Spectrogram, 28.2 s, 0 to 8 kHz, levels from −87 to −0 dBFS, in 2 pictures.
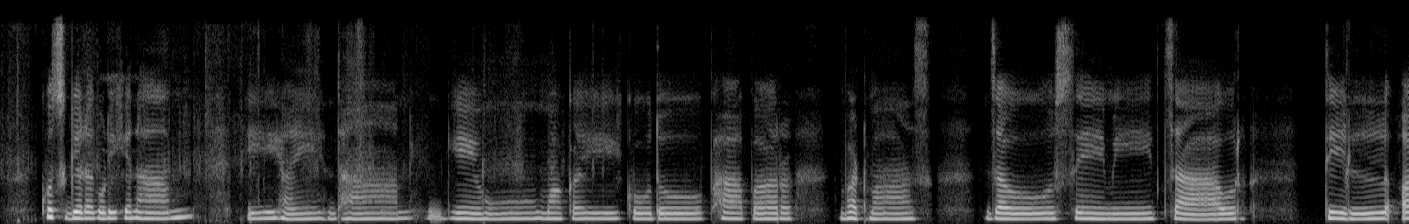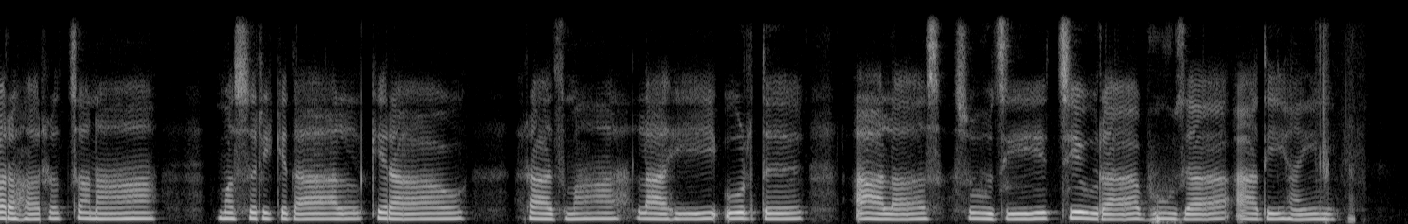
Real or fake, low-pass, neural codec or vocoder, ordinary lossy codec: fake; 7.2 kHz; vocoder, 44.1 kHz, 80 mel bands, Vocos; none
